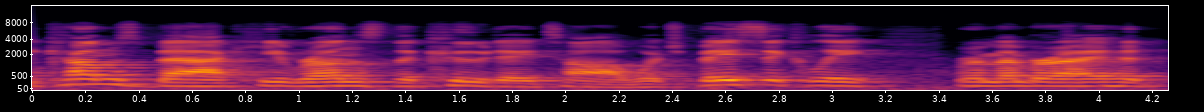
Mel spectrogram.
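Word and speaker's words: coup d'état: with the coup d'etat this is not pronounced coop dtat okay mr knight when did the coop detat um happen like it's it's coup d'etat brew mare uh the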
